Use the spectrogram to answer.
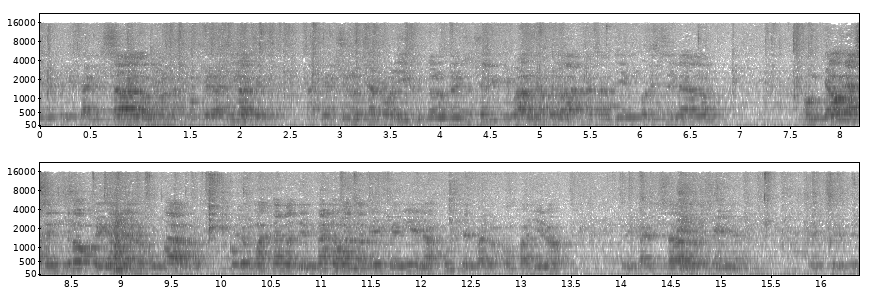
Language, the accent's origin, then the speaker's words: Spanish; La Matanza, Buenos Aires Province, Argentina; nosotros somos de La Matanza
